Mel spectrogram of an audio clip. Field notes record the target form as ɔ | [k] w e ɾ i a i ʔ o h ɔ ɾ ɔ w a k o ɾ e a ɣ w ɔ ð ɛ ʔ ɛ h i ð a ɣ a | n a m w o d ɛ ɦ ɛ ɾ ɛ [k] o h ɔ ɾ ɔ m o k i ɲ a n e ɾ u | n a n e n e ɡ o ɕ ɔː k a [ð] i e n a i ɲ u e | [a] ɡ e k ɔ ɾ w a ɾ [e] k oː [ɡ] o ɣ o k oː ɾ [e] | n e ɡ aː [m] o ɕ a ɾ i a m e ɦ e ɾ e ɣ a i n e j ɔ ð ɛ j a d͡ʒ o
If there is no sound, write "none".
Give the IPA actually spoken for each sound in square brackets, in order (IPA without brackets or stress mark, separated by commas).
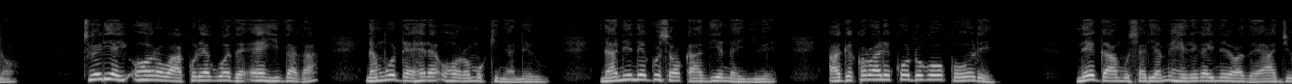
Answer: t, ʔ, ð, a, e, d, e, m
